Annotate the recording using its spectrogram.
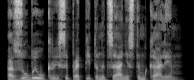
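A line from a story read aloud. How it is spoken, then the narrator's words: Whispered. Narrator (Russian): прошептал я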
